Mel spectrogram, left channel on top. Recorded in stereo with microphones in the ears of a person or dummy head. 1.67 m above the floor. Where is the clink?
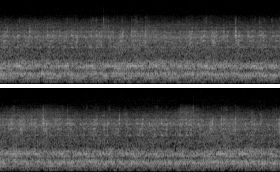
I don't hear a clink.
